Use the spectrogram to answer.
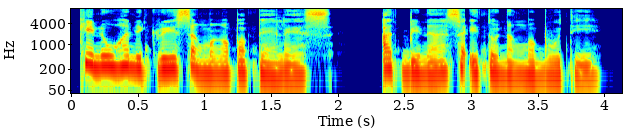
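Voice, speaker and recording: A Filipino woman narrates a dramatic audio love story in a lowish voice. The recording is dry and close, with no room around it. She reads scripted lines as a storyteller. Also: expressive, moderate pace, mellow, no echo.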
